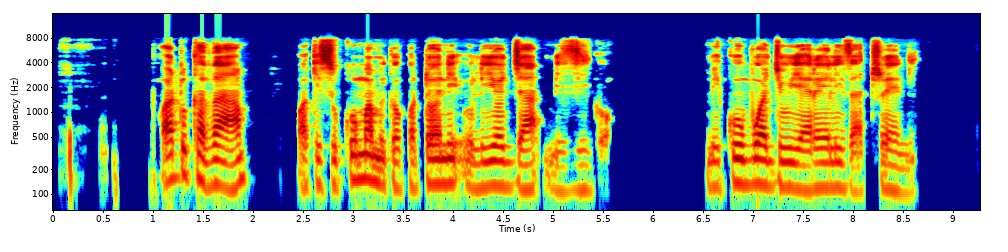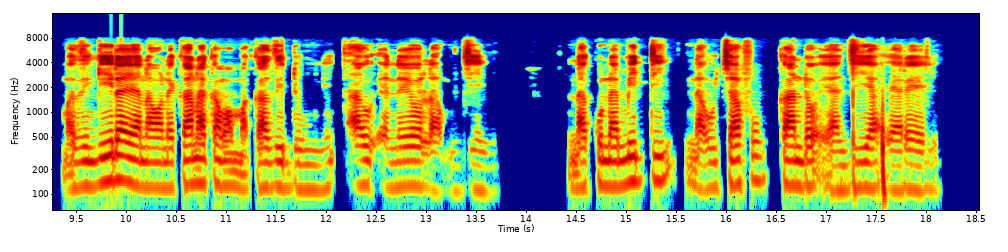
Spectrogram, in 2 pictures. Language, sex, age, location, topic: Swahili, male, 25-35, Nairobi, government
